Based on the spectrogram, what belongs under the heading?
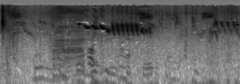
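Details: Caged brown-plumaged lined seedeater holding the song style called torneado: a few high thin notes, then a rapid run of buzzy trilled notes, each slightly lower, for about a second and a half, over low murmuring voices and room noise.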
